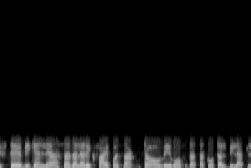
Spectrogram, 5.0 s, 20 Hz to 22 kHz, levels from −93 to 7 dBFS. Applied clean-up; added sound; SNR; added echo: none; none; none; none.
